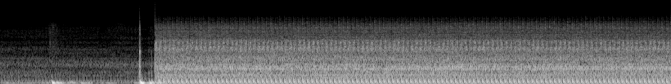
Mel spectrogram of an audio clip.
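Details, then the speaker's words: Cub Cadet 104 mower, ant infested and sitting many years, fresh gas poured in: a couple of cranking thumps, then it fires into a steady, slightly uneven idle, running only on choke; fuel starvation suspected. "But it's running with the choke on right now. So, we'll see if it That's, you know, I mean that means it's not getting fuel."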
